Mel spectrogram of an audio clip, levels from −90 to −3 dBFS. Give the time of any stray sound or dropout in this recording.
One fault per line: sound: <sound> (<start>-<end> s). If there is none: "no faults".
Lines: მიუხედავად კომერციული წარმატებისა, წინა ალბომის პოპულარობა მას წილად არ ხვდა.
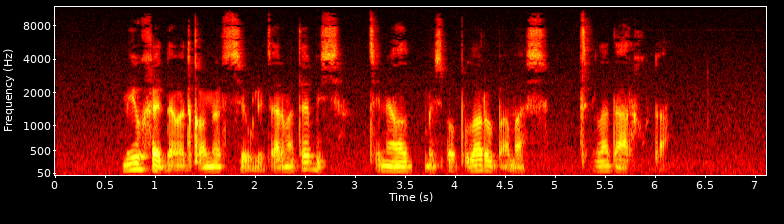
sound: dropout (3.6-3.7 s)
